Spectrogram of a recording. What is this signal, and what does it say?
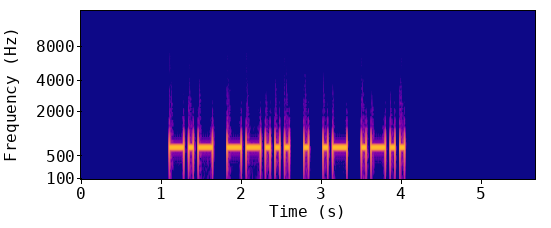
Morse code, heard as a keyed tone, about 21 wpm, 700 Hz. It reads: K7EAL
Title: Speed Racing - USA 1x3 Call Signs 17wpm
